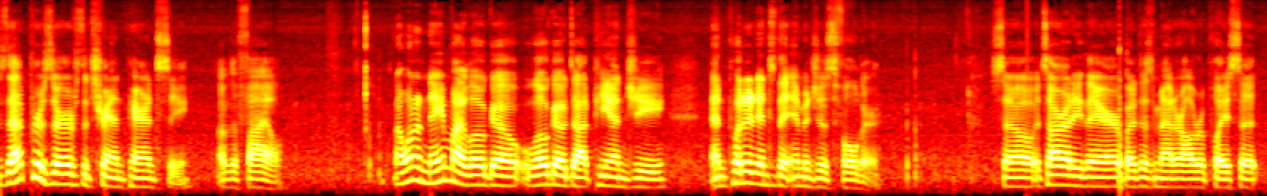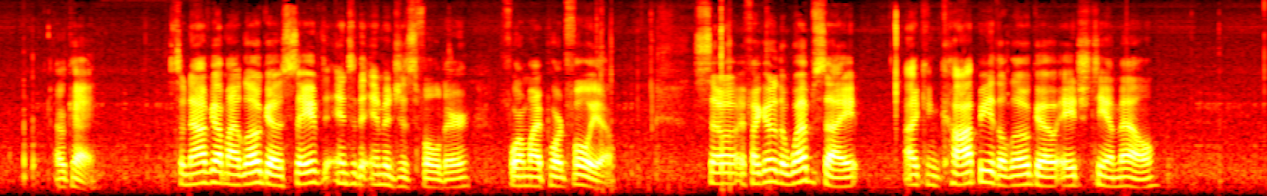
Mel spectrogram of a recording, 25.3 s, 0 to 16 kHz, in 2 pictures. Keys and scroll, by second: 20.3 super+Tab.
